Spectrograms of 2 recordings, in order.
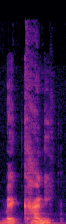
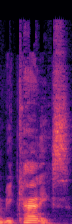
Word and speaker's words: mechanics: 메카닉. 근데 그 영어 발음이 메카닉으로 들리진 않습니다.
